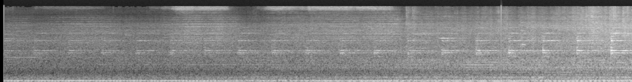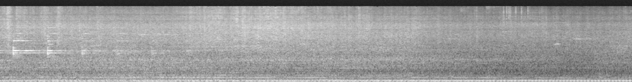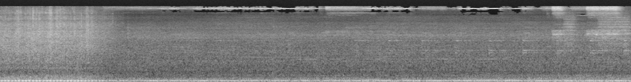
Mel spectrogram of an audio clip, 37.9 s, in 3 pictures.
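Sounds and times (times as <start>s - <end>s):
diesel locomotive rumbling past: 0.1s - 37.9s.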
